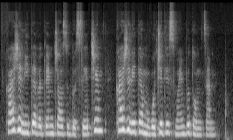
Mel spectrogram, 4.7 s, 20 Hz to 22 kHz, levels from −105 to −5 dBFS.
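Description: At 1.57 to 1.75 s, after "želite v tem času", and again at 2.91 to 3.05 s, after "kaj želite", the speech turns briefly rough and noisy but never drops out. This is a lost packet rebuilt from error correction: about 100 ms, then 80 ms, were decoded from low-bitrate copies carried in following packets.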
